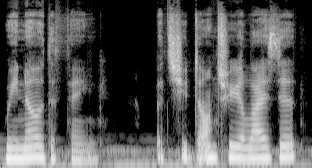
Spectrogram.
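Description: Slow, gravelly woman giving halting testimony. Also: mid-range voice, faint music behind. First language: Arabic. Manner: halting, repeats words, soft nervous laughs. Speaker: interviewee. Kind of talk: recounting personal testimony.

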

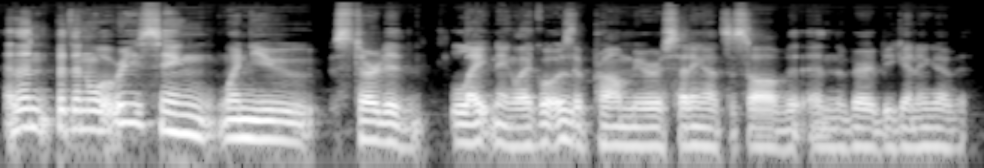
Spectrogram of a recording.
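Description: A man's voice: fairly low pitch, fairly quick, gravelly, mellow. A man hosting a podcast, introducing his guest with enthusiasm and asking interview questions. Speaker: podcast host.

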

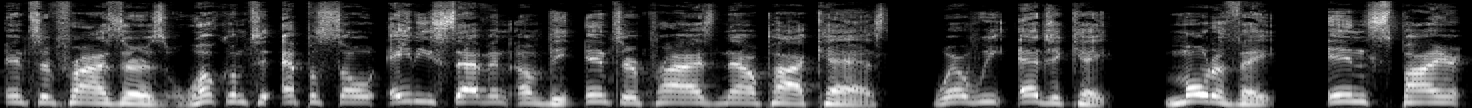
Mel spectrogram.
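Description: A man's voice: high voice, dry recording, clean studio sound. A man hosting a business podcast, welcoming listeners with energy and interviewing a guest in a casual, upbeat way. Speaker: podcast host.

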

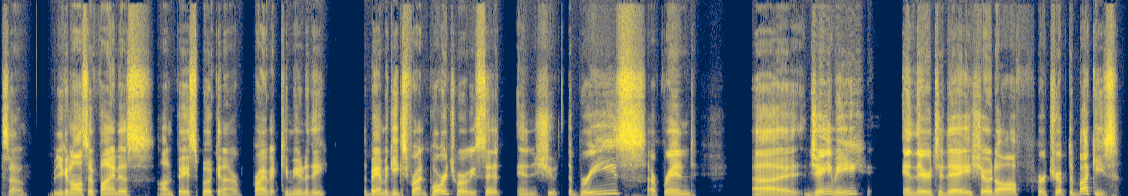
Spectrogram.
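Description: A man co-hosting a casual podcast, easygoing and quick to laugh, sometimes losing his train of thought. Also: medium pitch, very animated, a bit bright, dry recording, studio quality. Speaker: podcast co-host.

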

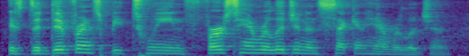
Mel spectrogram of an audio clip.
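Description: A man talking in an earnest, animated, casual way about faith on a podcast. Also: a little high, brisk, a crowd in the background. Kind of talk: casual conversation.

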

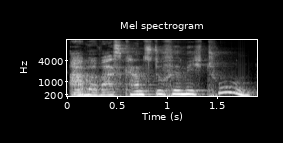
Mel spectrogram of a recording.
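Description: A woman's voice: mid-range voice, big pitch swings, moderate pace, darkish tone. A woman voicing a small, eager, wondering little soul in a storybook reading, talking with a touch of impatience. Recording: roomy echo.

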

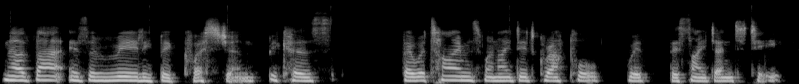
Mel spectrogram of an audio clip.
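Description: A woman from northwest England talks as a guest on a podcast. Her voice is lowish and husky. She tells her story with enthusiasm and reflection. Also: steady tone, unhurried, warm tone. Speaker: guest, insights specialist and coach. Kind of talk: podcast interview.

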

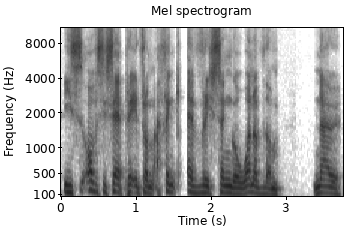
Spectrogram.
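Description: A man's voice: medium pitch, fairly quick, husky, no echo. A man, co-hosting a casual football chat, rambling and laughing often. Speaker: podcast co-host.

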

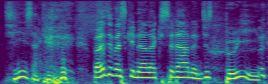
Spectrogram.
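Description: A man hosting a radio interview in a studio, rambling and animated. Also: a little high, a little slow, dry recording. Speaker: radio host. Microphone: studio microphone.

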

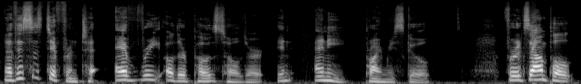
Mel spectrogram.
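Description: A man's voice: a little high, darkish tone, no room sound, studio quality. A middle-aged man with an Irish accent presenting a podcast monologue in an earnest, wry way. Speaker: podcast host and school principal. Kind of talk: podcast monologue, part scripted, part conversational.

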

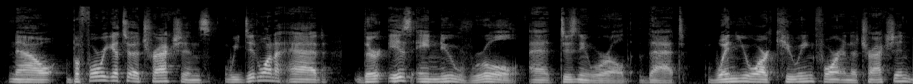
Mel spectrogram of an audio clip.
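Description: Low-voiced male co-host, relaxed chatty delivery with lots of "you know". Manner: conversational, many fillers. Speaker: podcast co-host. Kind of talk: casual chat.

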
